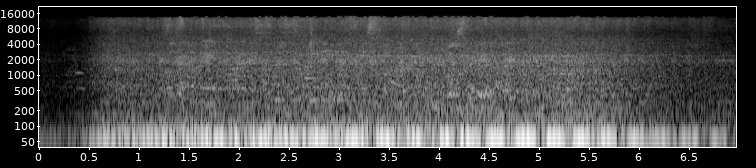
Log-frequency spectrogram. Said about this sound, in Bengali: শুনছিলেন হয়তো কিছুটা অস্পষ্টভাবে হলেও গাড়ির শব্দ, যানবাহন চলাচল করছে সেই শব্দ আমরা শুনতে পেরেছি।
